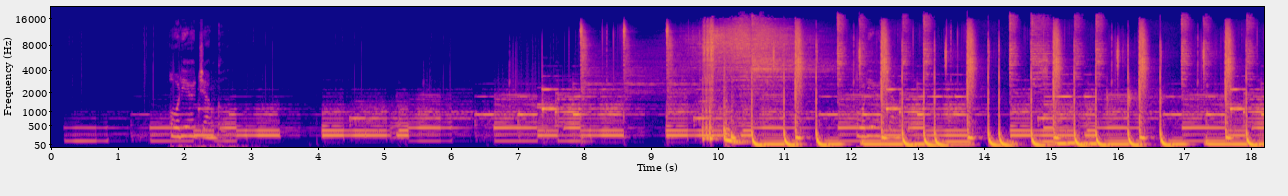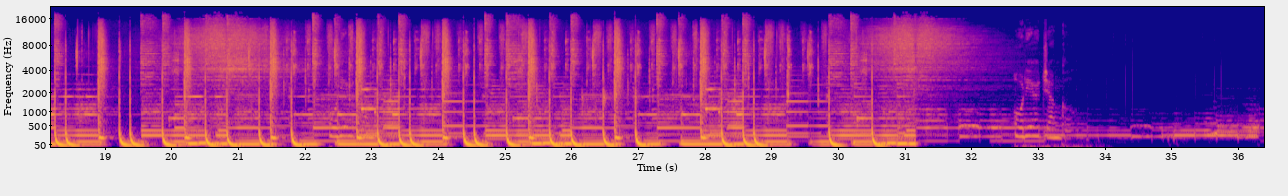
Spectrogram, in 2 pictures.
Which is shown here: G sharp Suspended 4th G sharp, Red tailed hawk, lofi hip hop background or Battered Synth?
lofi hip hop background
